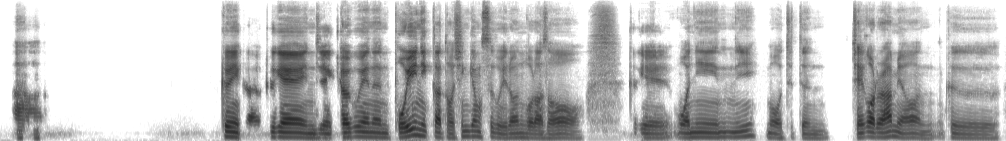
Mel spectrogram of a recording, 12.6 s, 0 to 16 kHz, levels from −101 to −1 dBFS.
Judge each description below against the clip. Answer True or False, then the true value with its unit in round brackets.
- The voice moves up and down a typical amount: True (3.6 semitones)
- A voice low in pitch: True (105 Hz)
